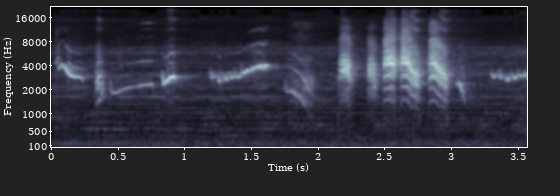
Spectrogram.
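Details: Long-tailed shrike song used as a lure: slurred whistles rising and falling between mid and high pitch, then a run of loud, harsh, buzzy bursts, ending on a steady thin whistle.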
